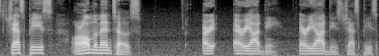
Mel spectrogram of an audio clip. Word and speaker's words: Ariadne: are all mementos ari Ariadne ariadne's chess piece pardon me I've been saying her name wrong this whole article ariadne's chess piece are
